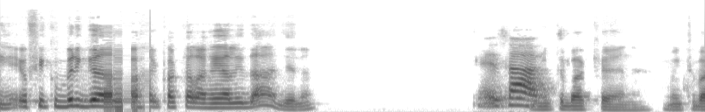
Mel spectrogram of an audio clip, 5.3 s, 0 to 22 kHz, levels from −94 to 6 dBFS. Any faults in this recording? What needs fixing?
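From 0.79 to 1.13 s the speech collapses into robotic sound from repeated short buffers: a rigid, metallic buzz pitched at 93.8 Hz that only loosely tracks the talking. That pitch means a chunk of roughly 10.7 ms is being looped, and most of the real audio in that stretch gets skipped. The likely cause is new audio not reaching the playback side in time, so the software keeps replaying its last buffer. To prevent it, give the input or network path a deeper jitter buffer.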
